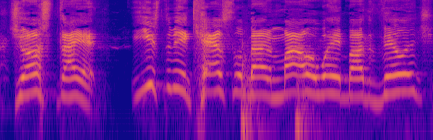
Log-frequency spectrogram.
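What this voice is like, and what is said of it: Put-on Southern accent. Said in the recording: “Southern accents ... Pull it off with a southern accent?”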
